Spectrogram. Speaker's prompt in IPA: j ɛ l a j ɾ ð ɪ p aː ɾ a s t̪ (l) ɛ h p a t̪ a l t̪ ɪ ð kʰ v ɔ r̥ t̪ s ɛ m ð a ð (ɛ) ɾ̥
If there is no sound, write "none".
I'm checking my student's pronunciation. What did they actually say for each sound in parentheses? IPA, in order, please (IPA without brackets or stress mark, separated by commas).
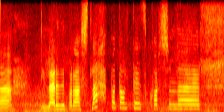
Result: l, ɛ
